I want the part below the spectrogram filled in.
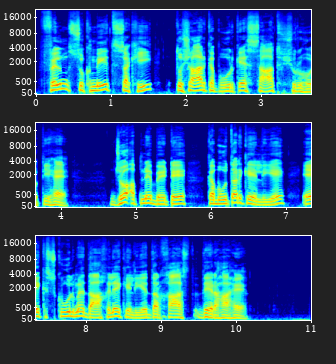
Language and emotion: Urdu, neutral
